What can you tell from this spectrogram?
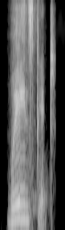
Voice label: "wainscot", Indian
